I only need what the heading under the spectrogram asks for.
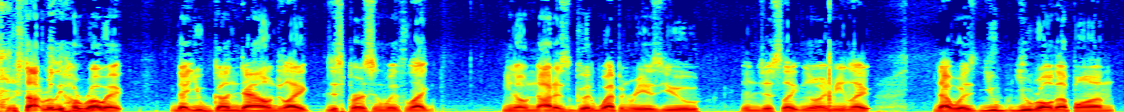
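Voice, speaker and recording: A man's voice: low voice, a little mellow, no echo. A young man on a game livestream, telling a story in a rambling way, full of "like" and "you know what I mean". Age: young adult. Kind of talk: casual storytelling while streaming a game.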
